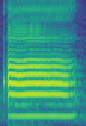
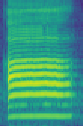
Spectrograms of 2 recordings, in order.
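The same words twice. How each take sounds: First: The pitch stays high and level throughout. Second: The pitch stays high and level throughout.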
